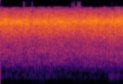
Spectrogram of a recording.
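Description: Chopped onions, processed small, hitting hot oil in a pan for a Bengali rohu fish curry masala, giving a steady close broadband sizzle with no pauses.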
